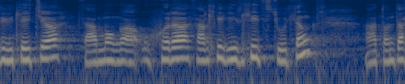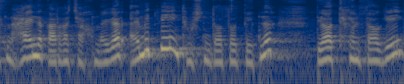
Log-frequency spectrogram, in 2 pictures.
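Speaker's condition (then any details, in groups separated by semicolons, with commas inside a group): No condition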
